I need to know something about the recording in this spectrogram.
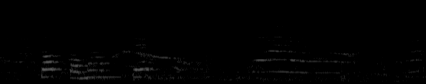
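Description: Faint, high-pitched children's voices: several short calls with rising and falling pitch in the first second and a half, then one longer, drawn-out call about three seconds in.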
